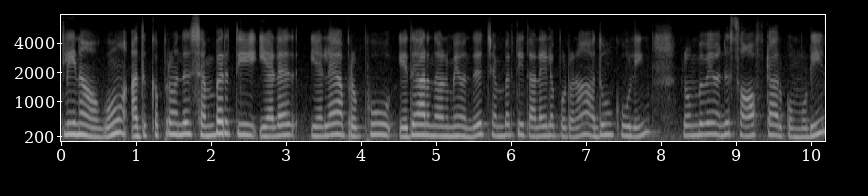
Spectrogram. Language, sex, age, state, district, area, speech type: Tamil, female, 18-30, Tamil Nadu, Viluppuram, rural, spontaneous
